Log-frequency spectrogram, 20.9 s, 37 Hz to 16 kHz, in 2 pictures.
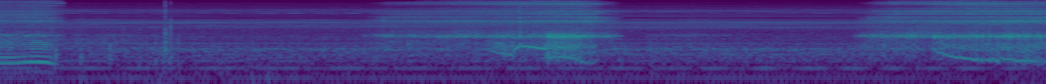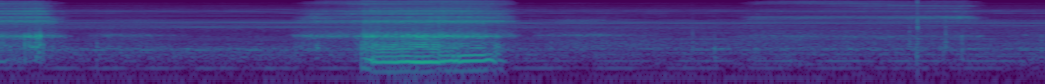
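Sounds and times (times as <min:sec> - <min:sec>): person snoring: 0:00.0 - 0:00.7, 0:03.7 - 0:06.3, 0:08.6 - 0:11.2, 0:13.4 - 0:16.4, 0:17.9 - 0:20.4.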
